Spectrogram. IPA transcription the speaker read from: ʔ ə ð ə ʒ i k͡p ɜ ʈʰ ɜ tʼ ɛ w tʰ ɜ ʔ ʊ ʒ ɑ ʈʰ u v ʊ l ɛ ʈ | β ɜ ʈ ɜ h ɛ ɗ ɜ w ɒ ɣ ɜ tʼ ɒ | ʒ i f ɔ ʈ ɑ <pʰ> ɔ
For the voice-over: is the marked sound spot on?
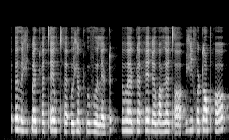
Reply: yes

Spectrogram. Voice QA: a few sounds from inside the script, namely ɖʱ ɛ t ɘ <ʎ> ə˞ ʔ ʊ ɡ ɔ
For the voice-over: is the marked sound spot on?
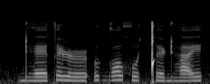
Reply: no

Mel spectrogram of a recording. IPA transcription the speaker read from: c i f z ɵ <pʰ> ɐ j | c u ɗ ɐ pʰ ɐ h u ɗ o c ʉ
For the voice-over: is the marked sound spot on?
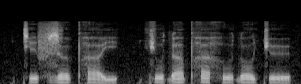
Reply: yes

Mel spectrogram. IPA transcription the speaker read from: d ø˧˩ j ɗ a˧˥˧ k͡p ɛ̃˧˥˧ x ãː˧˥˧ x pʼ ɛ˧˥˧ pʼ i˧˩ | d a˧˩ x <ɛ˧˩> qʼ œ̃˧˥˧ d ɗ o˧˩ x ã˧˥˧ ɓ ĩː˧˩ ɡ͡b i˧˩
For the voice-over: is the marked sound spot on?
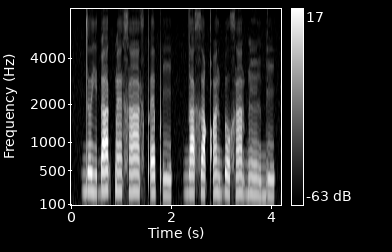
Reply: no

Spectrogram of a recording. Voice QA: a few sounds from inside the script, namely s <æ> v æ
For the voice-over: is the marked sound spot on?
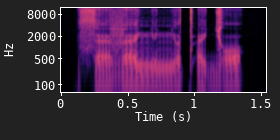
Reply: yes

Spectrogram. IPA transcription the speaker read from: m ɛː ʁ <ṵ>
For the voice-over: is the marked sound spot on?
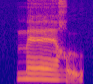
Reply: yes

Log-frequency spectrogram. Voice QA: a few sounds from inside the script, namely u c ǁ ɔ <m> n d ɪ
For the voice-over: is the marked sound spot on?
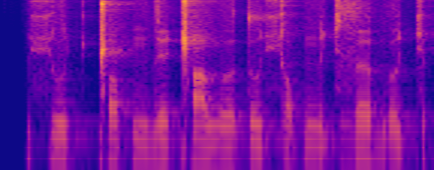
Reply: no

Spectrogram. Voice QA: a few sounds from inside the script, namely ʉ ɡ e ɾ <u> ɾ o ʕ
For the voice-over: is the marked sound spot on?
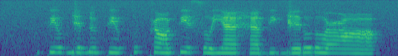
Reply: yes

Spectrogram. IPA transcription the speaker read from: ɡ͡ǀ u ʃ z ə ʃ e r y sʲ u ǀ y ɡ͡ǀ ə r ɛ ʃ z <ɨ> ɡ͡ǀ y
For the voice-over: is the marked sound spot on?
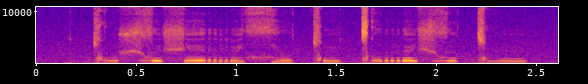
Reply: yes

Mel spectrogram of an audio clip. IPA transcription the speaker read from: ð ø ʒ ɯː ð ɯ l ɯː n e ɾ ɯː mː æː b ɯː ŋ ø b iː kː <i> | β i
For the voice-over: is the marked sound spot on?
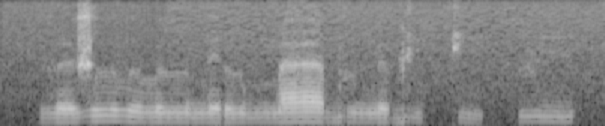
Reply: yes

